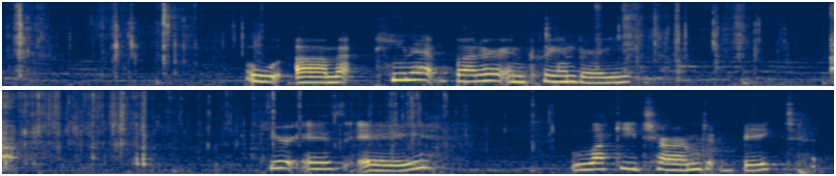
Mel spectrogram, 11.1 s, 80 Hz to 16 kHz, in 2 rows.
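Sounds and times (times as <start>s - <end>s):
paper and wrappers rustling: 0.0s - 2.0s, 3.5s - 9.4s.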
